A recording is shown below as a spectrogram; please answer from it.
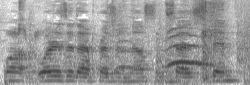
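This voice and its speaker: A woman's voice: on the low side, fairly even intonation, fairly quick, loud music behind the voice. A middle-aged woman hosting a casual family scripture discussion at home, asking questions and prompting her kids. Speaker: podcast host and parent. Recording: roomy home recording with background noise.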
